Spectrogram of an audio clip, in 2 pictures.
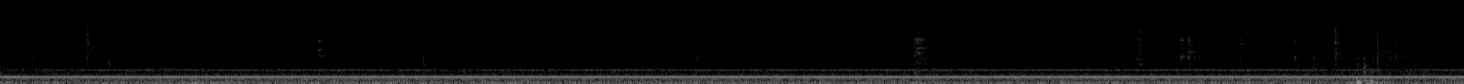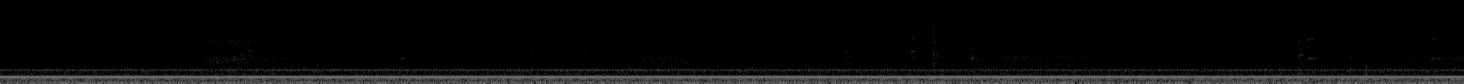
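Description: City bus interior with its machinery running while the bus stands still: one steady, unchanging hum over a low rumble. There are a few faint clicks and a short knock about 14 seconds in.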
